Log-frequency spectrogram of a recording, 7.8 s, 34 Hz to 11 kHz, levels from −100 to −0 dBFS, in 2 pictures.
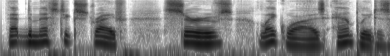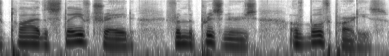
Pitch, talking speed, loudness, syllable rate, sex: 115 Hz, 130 wpm, -17 LUFS, 4.9 syllables/s, male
